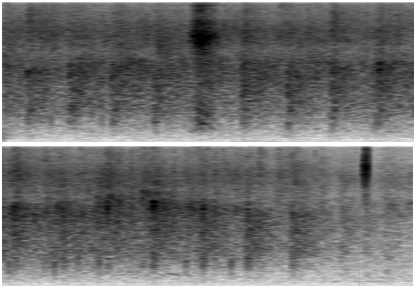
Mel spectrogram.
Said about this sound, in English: this is where you can clap. I'm going to go ahead and prompt it, set it up.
